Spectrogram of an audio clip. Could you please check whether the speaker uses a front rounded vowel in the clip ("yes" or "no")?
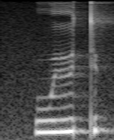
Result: no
